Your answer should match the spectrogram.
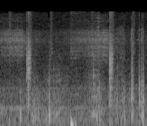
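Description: Several light clicks and knocks of a motorcycle grab rail and seat hardware being worked into place by hand, one or two a second, with a duller thump a little past the middle.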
